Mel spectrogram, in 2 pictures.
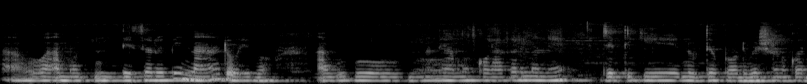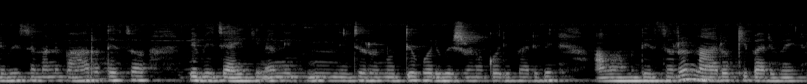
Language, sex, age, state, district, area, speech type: Odia, female, 30-45, Odisha, Koraput, urban, spontaneous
